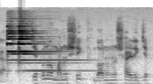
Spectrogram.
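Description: A bell-like chime struck once, ringing with several clear tones that fade away over about a second and a half.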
